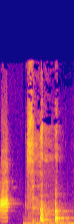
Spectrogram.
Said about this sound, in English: For professor, I told you I would quack it out. I'm gonna quack it out, so it's fine.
